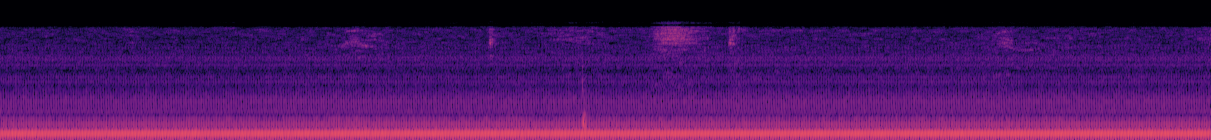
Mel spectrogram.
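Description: Steady electrical hum with a ladder of evenly spaced overtones on a web-conference audio line. It is line noise from a participant's connection.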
